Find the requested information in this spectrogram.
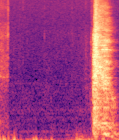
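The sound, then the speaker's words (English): A single sharp sneeze bursts out on air during a live broadcast near the end, loud, after a moment of low muffled rumbling and breath noise. No one speaks. “Excuse me, I just sneezed on air.”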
